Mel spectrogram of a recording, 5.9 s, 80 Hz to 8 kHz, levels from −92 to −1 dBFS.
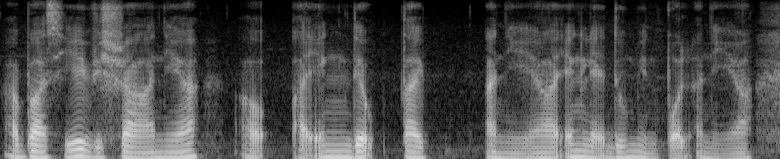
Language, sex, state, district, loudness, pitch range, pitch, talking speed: Mizo, male, Mizoram, Aizawl, -21 LUFS, 100-115 Hz, 110 Hz, 205 wpm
